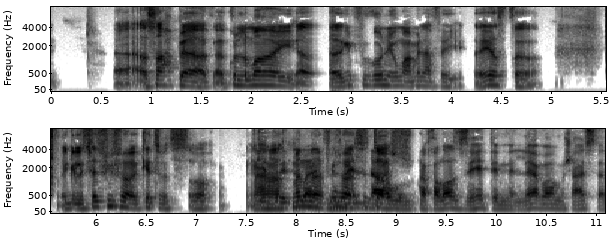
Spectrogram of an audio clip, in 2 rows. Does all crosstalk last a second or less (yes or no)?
no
